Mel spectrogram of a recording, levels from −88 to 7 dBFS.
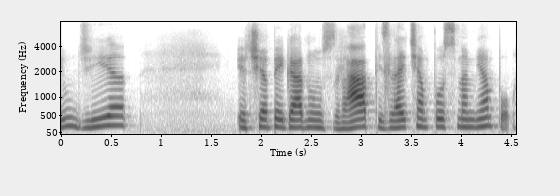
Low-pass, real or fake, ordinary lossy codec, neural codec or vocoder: none; fake; none; codec, 16 kHz, 0.8 kbps, ZipCodec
